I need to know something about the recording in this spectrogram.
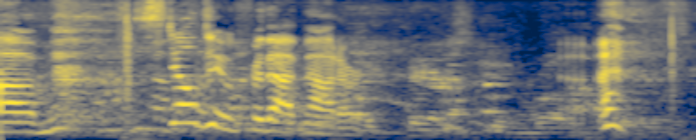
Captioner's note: laughter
